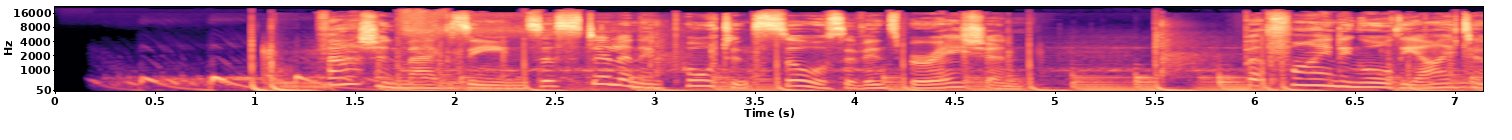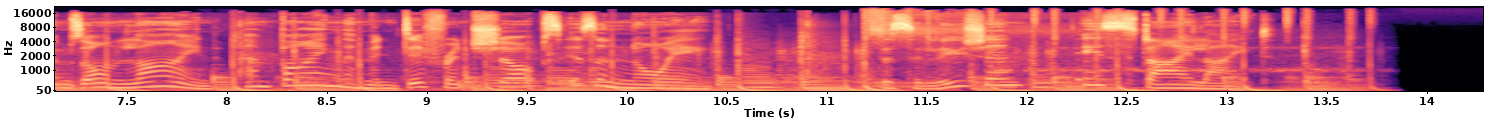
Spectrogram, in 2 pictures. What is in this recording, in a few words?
american english female Fashion; Stylight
